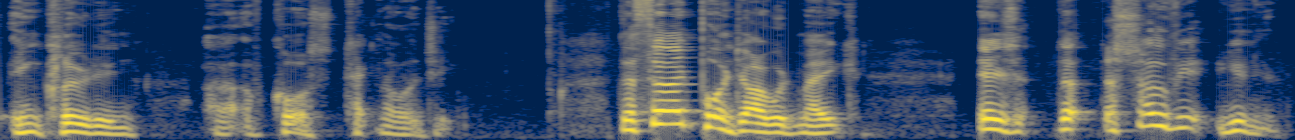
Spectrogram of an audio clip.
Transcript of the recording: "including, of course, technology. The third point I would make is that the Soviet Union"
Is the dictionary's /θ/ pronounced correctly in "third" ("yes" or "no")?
yes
